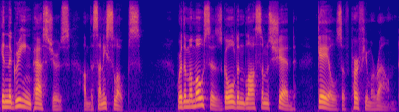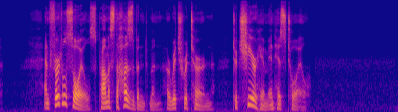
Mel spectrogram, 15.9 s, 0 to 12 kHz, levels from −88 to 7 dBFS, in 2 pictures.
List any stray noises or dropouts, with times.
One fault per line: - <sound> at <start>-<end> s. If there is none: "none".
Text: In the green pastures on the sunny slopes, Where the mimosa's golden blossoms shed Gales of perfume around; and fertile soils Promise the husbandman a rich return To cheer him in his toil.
none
